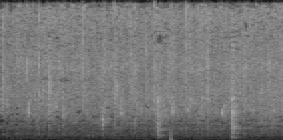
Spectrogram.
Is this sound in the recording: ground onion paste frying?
yes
